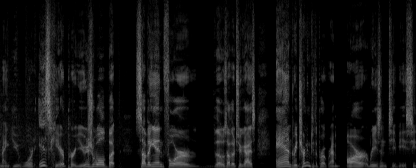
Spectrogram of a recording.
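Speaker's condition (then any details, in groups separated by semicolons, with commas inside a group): No condition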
